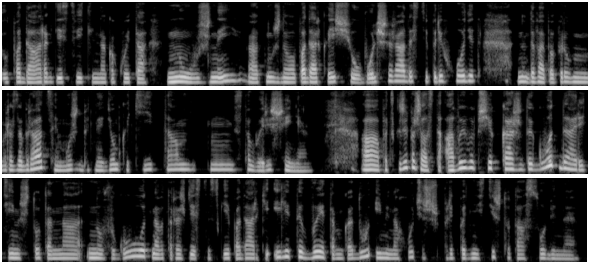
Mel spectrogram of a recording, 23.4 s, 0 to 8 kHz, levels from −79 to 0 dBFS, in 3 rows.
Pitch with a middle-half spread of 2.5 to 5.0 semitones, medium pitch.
Yes: average, 2.9 semitones; medium, 155 Hz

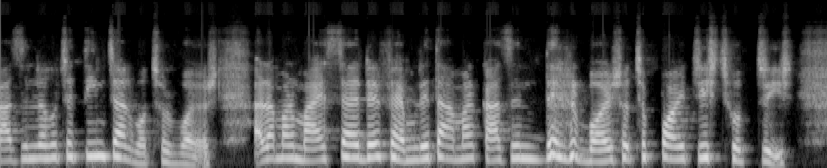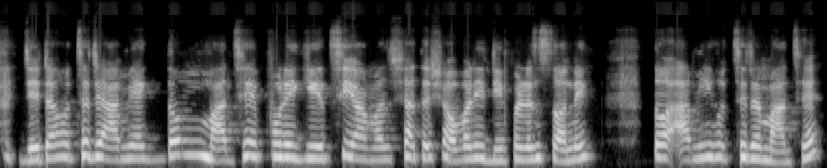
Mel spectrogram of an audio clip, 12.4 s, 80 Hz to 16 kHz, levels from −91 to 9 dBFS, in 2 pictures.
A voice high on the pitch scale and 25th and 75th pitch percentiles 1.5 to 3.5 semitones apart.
Yes: high, 240 Hz; average, 2.9 semitones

